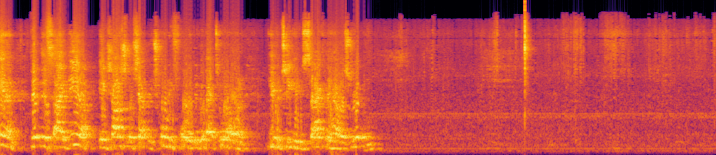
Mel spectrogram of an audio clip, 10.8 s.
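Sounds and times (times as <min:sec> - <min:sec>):
speech: 0:00.0 - 0:05.8
electrical hum: 0:00.0 - 0:10.7
paper pages turning: 0:08.2 - 0:10.7.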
